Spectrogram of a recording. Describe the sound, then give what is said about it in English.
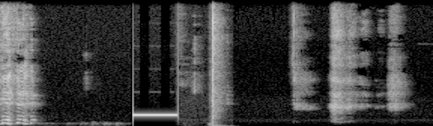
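A single steady electronic beep, a phone notification ding, rings out clearly for about half a second, followed by a sharp thump as the phone is smacked and some breathy vocal sounds. “I just smacked my phone because I got so mad at it for dinging at me.”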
